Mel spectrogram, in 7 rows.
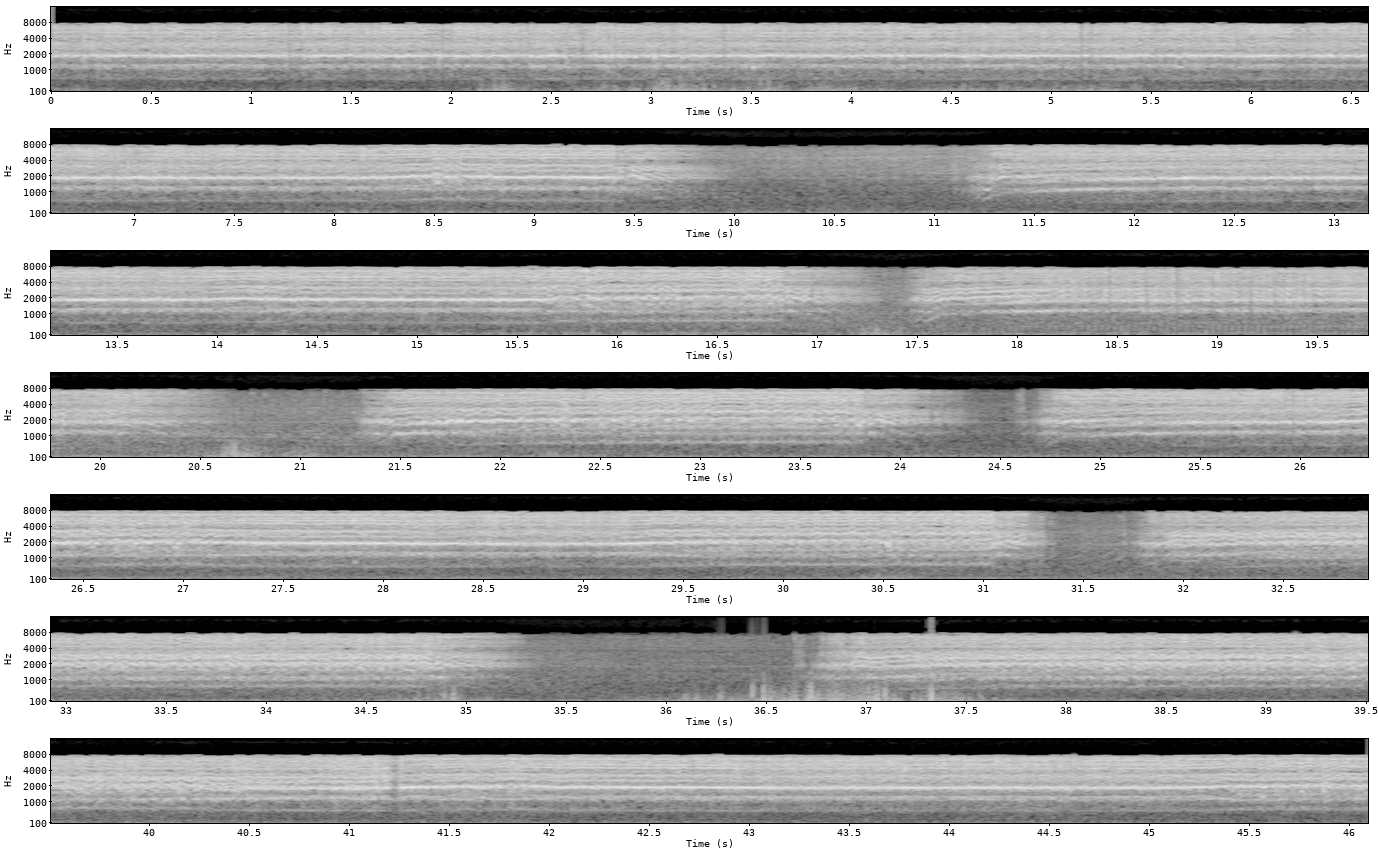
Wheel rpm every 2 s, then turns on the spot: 160, 160, 160, 160, 120, 30, 160, 160, 110, 150, 50, 140, 90, 160, 160, 110, 140, 90, 80, 160, 160, 160, 160.
none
